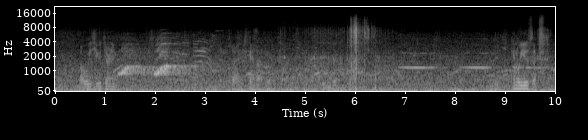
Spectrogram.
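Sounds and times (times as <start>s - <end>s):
skates rolling over pavement: 4.1s - 6.8s.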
